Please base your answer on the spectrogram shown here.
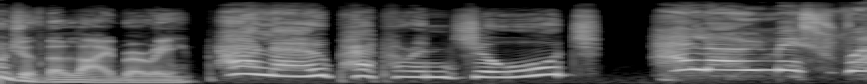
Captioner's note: whispering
